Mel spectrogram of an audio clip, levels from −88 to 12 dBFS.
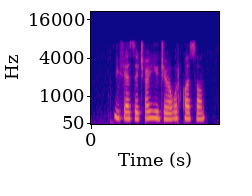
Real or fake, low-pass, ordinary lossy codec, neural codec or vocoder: fake; 7.2 kHz; Opus, 24 kbps; codec, 16 kHz, 1 kbps, X-Codec, WavLM features, trained on Multilingual LibriSpeech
